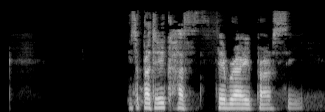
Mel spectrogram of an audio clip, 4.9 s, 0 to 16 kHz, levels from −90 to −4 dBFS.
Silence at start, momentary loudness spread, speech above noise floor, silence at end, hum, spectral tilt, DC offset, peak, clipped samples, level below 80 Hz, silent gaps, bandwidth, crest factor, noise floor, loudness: 1.95 s; 18 LU; 44 dB; 0.35 s; none; -4.5 dB/octave; under 0.1%; -4 dBFS; under 0.1%; -68 dBFS; none; 11.5 kHz; 22 dB; -67 dBFS; -23 LUFS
